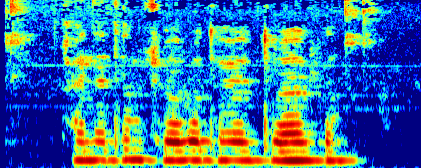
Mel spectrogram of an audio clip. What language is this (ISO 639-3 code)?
uzb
